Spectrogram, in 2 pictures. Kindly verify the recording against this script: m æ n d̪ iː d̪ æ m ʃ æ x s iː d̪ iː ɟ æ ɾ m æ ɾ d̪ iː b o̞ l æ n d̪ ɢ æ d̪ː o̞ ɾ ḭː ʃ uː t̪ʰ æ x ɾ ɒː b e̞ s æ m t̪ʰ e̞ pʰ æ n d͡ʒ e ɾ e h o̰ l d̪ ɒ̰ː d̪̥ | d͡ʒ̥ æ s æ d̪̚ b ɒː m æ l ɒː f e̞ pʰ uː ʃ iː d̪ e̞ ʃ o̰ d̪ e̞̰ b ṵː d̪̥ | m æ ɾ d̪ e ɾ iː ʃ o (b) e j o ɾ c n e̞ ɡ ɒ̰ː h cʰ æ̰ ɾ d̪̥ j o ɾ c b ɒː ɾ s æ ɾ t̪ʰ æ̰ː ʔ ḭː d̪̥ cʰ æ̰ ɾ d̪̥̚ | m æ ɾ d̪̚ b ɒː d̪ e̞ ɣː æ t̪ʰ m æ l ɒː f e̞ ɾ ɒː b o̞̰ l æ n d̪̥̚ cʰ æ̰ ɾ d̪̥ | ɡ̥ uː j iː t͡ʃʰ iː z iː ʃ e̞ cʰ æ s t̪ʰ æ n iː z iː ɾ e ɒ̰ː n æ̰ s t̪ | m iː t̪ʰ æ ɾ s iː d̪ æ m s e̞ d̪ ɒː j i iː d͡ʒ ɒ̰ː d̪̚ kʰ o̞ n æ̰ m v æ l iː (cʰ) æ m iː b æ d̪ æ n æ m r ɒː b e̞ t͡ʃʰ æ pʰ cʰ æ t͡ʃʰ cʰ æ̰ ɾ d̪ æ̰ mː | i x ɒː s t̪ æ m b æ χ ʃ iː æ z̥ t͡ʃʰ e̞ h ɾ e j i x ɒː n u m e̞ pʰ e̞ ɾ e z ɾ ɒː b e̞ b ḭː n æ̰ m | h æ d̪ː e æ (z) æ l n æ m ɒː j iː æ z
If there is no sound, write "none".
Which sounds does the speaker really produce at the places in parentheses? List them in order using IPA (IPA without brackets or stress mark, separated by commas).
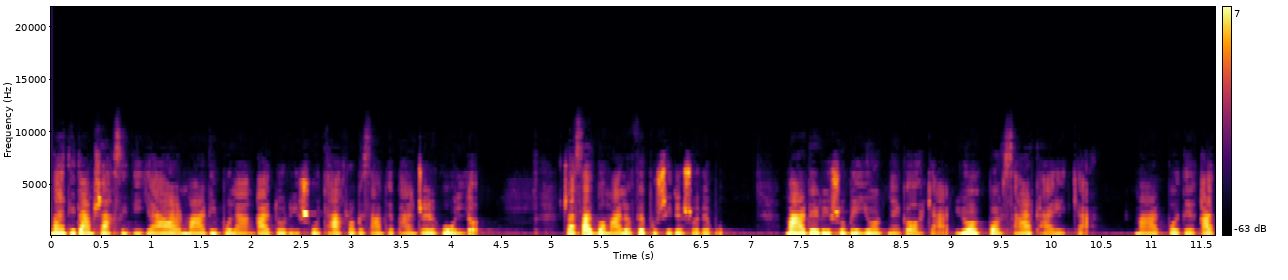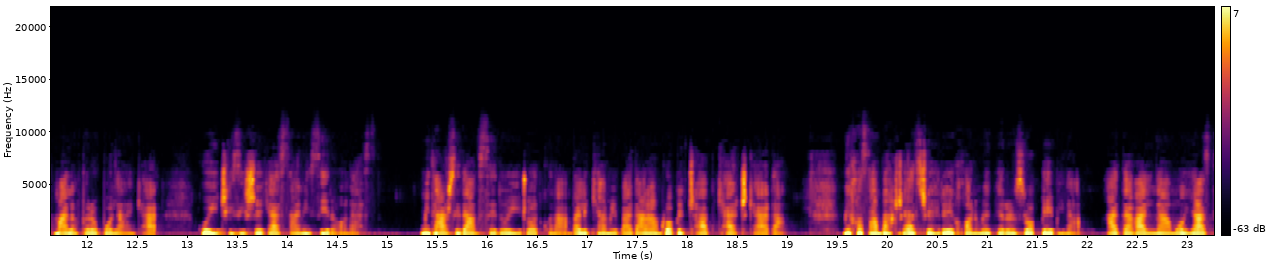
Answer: b, cʰ, ɣ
